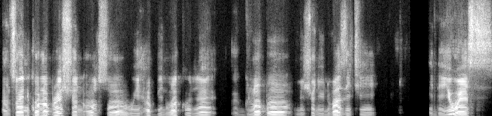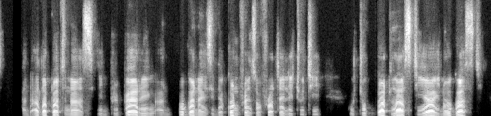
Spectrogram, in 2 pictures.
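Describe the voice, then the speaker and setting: A man with a Kenyan accent speaks at a middle pitch as an academic guest in an interview. He explains things formally and methodically, point after point. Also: steady tone, moderate pace, low-quality recording. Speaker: university professor, interview guest.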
